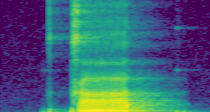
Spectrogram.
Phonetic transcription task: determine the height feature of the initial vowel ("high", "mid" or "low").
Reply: low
